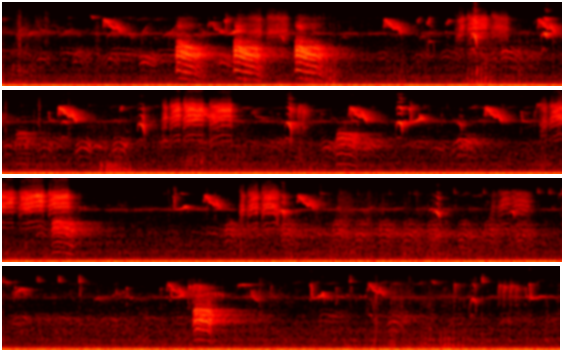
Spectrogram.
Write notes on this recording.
사려니숲 Saryeoni Forest is located on the middle slopes of Halla Mountain. Jeju Island is a volcanic artifact, and lava fields are to be easily found. This coverage of special lava geology, as well as the fact that it is an island, gives Jeju a special ecological character. In the mid-ground of this recording are heard the mountain crows...their caws echo among the forest (...there were many trees of a good age and size here as is hard to find in other parts of Korea)...in the foreground the activity of many smaller forest birds...wingbeats...background; the curse of Jeju Island is the inescapable noise of the tourism industry...aircraft, tour buses, etc...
